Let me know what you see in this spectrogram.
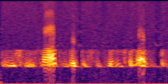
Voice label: mumble

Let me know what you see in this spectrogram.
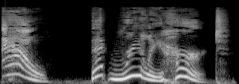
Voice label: that hurt, scientist female

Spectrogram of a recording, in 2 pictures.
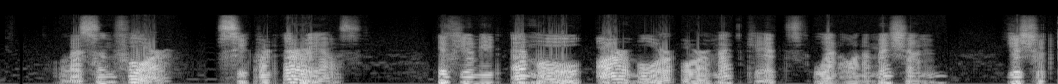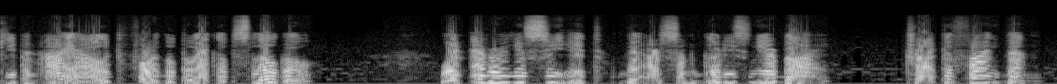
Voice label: holo less, tutorial; blackops

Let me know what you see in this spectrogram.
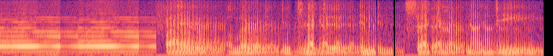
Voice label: announcement; sven; sector19

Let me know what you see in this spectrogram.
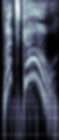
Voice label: "let's go", scientist female

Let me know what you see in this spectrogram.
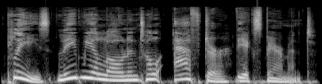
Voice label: leave me alone, scientist female

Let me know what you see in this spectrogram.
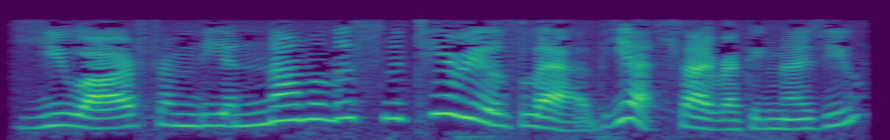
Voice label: hello from lab, female

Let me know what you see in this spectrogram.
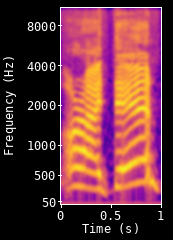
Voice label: cheer; l4d2 ellis

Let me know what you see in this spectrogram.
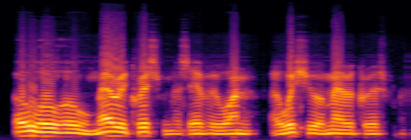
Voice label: merry christmas, bear; sven; santa bear

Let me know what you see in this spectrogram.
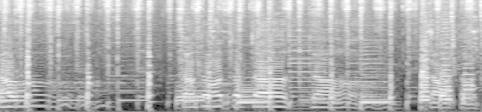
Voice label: weird talk

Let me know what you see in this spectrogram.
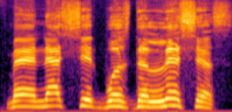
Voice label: Cheer; Lamar Davis

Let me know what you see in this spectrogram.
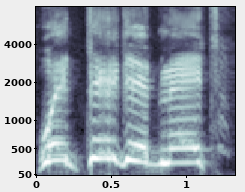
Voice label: cheer; tf2demoman

